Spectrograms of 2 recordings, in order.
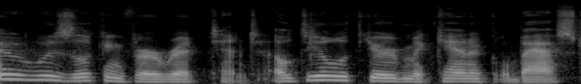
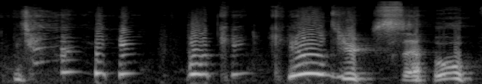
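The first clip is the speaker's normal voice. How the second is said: high, loud real laughing disbelief; 7 dB louder than usual. Real, not acted. Player watches enemy kill itself, laughing hard. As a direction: burst out laughing and squeal the words.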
